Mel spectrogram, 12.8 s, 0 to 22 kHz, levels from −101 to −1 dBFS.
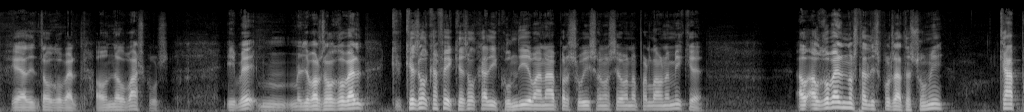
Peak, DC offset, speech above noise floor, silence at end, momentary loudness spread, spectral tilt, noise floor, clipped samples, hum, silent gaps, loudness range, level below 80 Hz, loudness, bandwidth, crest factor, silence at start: -6 dBFS; under 0.1%; 39 dB; 0.1 s; 14 LU; -6 dB/octave; -68 dBFS; under 0.1%; none; none; 6 LU; -62 dBFS; -30 LUFS; 15.5 kHz; 24 dB; 0.15 s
